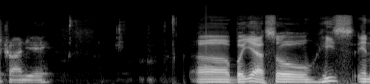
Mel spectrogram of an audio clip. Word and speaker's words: Cronje: I mean, he's got a J, dude. That J throws me off. Yeah. I don't know if you pronounce it like a Cronje. Yeah. Cronje? I don't think so. I think it's Cronje.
